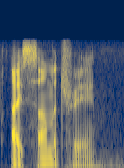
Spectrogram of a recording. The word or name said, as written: isometry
